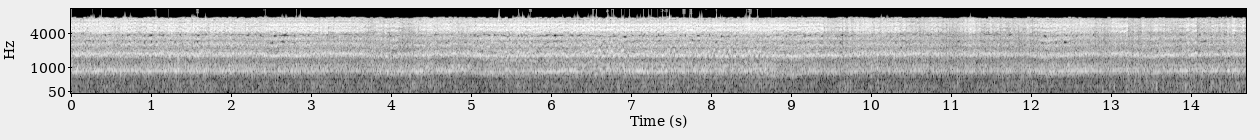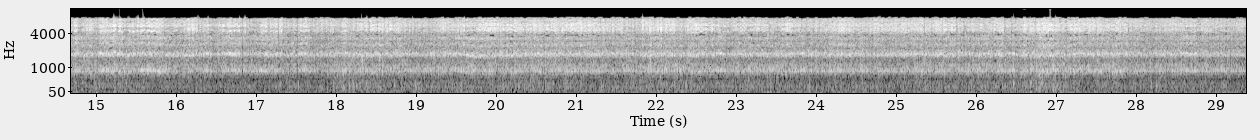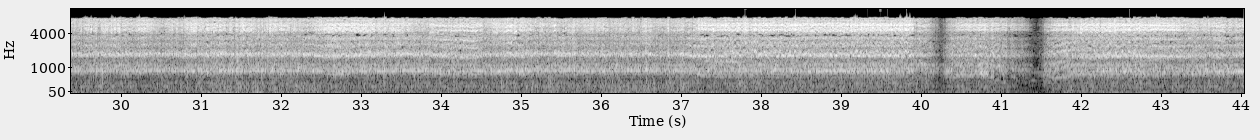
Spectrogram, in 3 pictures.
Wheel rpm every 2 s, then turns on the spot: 240, 230, 220, 200, 210, 230, 230, 230, 230, 230, 230, 230, 230, 230, 230, 230, 230, 230, 220, 190, 90, 190.
none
